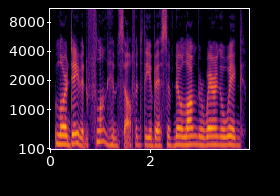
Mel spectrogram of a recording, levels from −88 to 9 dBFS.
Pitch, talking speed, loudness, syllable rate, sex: 190 Hz, 195 wpm, -18 LUFS, 5.1 syllables/s, female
